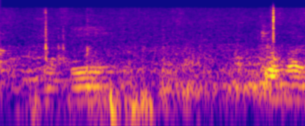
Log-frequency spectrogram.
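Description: A Buddhist monk reciting a Thai prayer into a handheld microphone, calling on the guardian deities of the place to rejoice in the merit. Two sharp clicks sound, one about a third of a second in and one near the end.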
